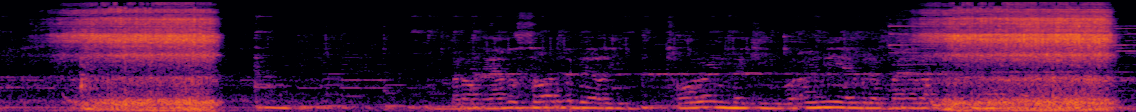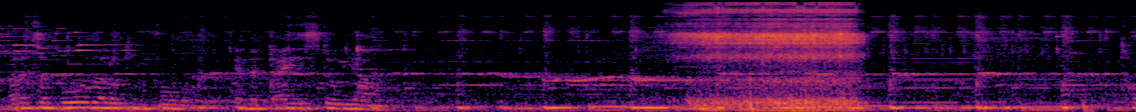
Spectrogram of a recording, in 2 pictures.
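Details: Female Neo mastiff cross dog snoring after falling asleep on the way outside: loud rasping snores about every six seconds, with voices and music in between.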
